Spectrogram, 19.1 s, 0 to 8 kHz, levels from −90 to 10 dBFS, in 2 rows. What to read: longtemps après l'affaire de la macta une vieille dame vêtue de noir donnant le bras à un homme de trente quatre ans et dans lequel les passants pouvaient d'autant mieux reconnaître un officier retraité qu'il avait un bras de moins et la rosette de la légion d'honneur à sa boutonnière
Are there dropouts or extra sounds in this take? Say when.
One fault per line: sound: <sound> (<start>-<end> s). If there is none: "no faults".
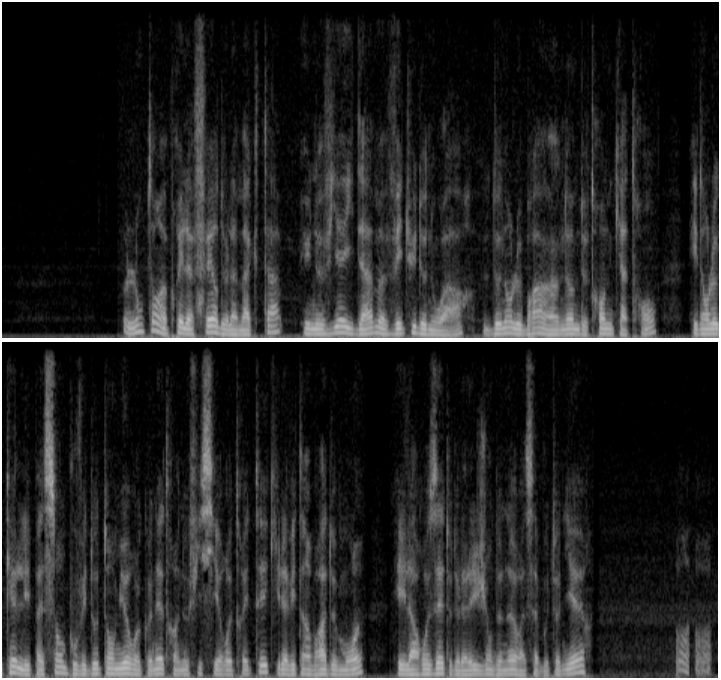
sound: laugh (18.5-19.0 s)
